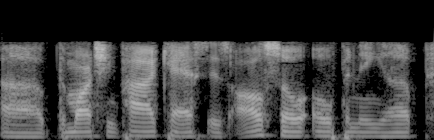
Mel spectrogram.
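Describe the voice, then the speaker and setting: This man has a fairly low voice and an unremarkable speaking voice. He talks at a fairly slow pace with fairly even intonation. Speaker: podcast host. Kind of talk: show announcements; casual interview.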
